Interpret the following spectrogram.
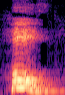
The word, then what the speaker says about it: hedge: तो सभी एग्जांपल्स में यही है कि डी पहले आया हुआ है और जी बाद में, तो यहां पर डी हो गया साइलेंट, ये बन गया हेज।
